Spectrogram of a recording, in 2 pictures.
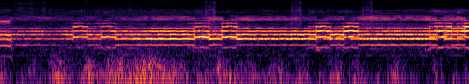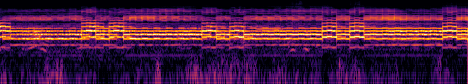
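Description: An ambulance siren wails in a repeating two-tone pattern, close by.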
